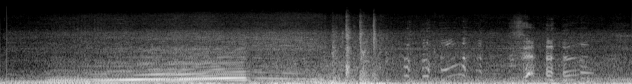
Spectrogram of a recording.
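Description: A VR6-swapped Mk2 Golf engine revs hard and close, its pitch climbing through a sustained run before dropping off, followed by excited voices talking over the idle.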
